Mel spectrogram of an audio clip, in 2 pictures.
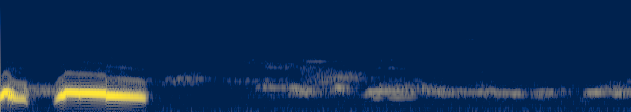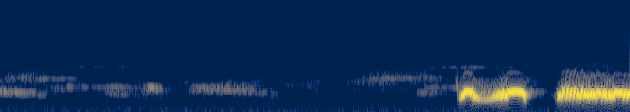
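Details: Spotted dove lure bird with 'giọng thổ' voice, kept to provoke wild doves: one falling coo opens, a long stretch of soft quiet murmuring follows, then a clipped double note and sustained coo close.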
